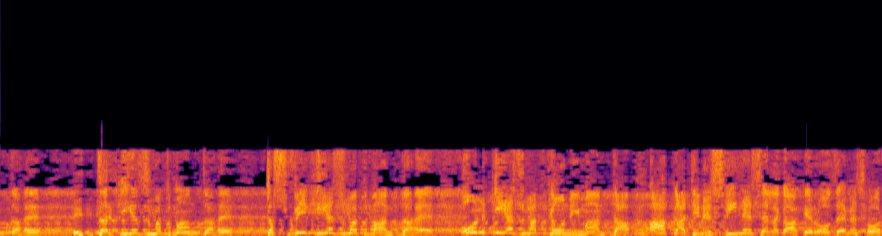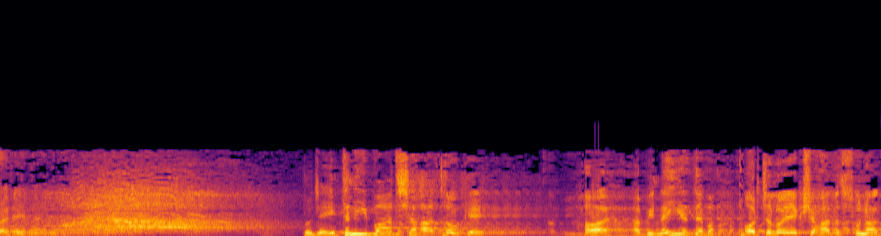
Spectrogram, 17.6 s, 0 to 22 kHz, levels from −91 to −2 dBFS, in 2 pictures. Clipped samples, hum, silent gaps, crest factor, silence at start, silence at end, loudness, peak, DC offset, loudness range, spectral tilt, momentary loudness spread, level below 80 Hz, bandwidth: under 0.1%; none; none; 16 dB; 0 s; 0 s; -14 LUFS; 0 dBFS; under 0.1%; 3 LU; -3 dB/octave; 9 LU; -44 dBFS; 8.4 kHz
